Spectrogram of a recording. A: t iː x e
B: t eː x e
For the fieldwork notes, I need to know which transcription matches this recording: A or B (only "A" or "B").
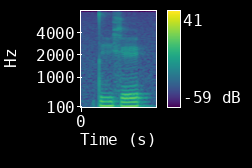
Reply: A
